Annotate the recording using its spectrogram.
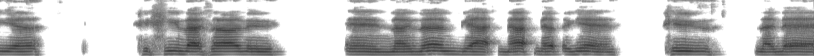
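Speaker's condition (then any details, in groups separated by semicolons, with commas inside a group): Moebius syndrome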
